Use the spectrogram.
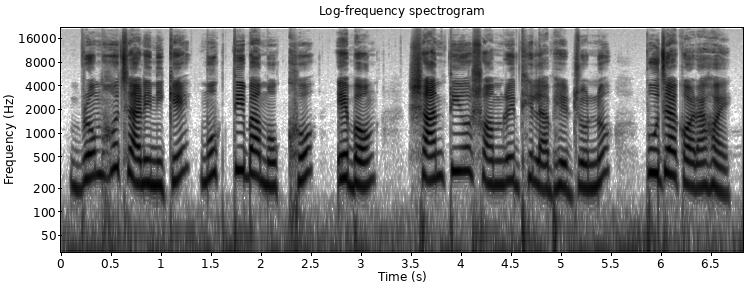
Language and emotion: Bengali, neutral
